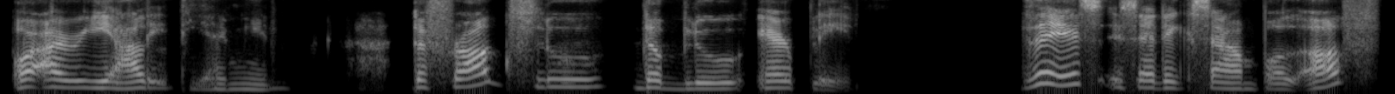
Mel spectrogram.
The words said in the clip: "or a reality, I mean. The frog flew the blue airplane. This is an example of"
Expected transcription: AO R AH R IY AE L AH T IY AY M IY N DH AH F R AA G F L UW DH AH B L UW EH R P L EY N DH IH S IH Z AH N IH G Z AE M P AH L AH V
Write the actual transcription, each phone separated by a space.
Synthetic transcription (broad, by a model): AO R AH R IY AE L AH T IY AY M IY N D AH F R AA G F L UW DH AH B L UW EH R P L EY N DH IH S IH S AH N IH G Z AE M P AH L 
